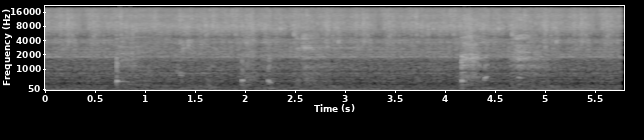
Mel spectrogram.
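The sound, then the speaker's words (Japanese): Hot water running from a tap makes a steady, even hiss with a few faint clicks and drips scattered through it. No voices are heard. “先っぽにお湯当てられるの気持ちいいですね。”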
